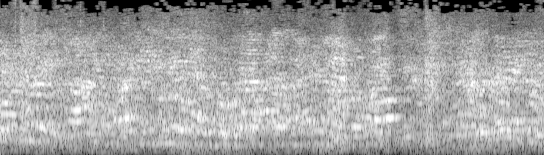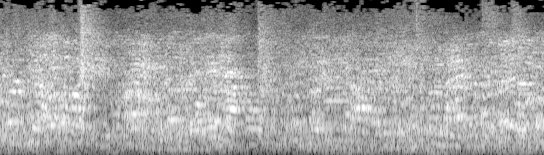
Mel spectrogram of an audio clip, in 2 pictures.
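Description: Speech only: young people chatting, several voices talking at once.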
